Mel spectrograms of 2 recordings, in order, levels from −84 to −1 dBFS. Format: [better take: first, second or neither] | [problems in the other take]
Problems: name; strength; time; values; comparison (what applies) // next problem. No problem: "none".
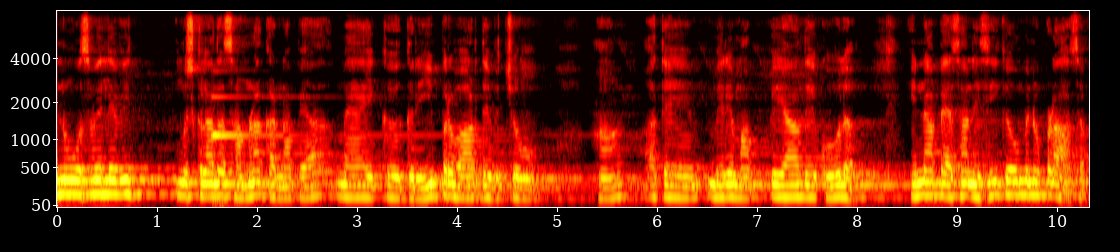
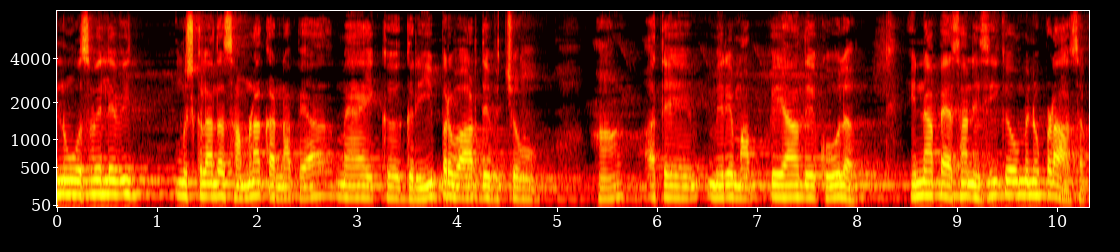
second | background sound (Piano); 18 dB below the speech // room echo; dies away in 0.2 s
